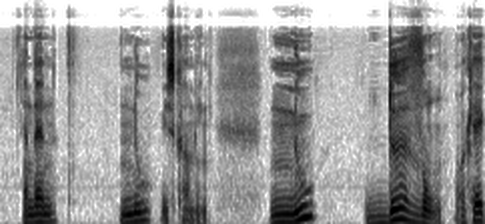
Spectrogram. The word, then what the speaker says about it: devons: Nous devons. Okay, classic ending ONS for nous. Okay, you just pronounce this on, this nasal. Okay, and then the S, final S is not pronounced.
